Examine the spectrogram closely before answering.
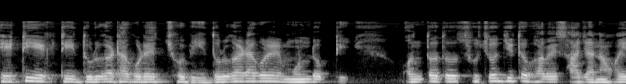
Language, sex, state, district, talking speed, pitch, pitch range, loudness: Bengali, male, West Bengal, Kolkata, 115 wpm, 125 Hz, 120-135 Hz, -14 LUFS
